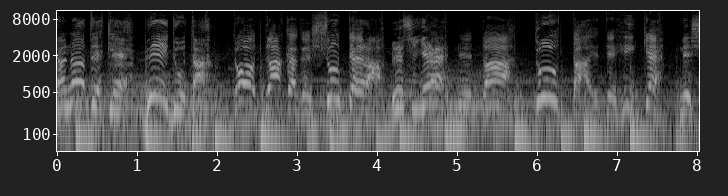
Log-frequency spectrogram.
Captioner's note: speaking native language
